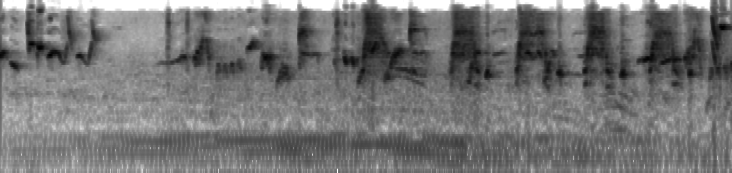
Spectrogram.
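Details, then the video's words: Dawn song of a white-rumped shama, used as a lure for shamas: quick whistled notes, then a series of rasping, scratchy bursts mixed with short whistles, with a low hum underneath. "Suara burung murai saat Fajar"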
